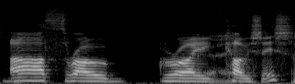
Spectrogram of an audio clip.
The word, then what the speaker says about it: arthrogryposis: It's arthrogryposis.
